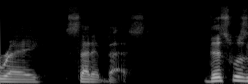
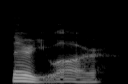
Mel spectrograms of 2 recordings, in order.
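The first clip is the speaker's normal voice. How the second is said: creepy, eerie, unsettling villain voice; 3 semitones lower than usual. Recounting what comes on screen after Bo says he is nobody, in a creepy Uncle Howdy voice. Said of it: "in the creepy voice of Uncle Howdy".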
